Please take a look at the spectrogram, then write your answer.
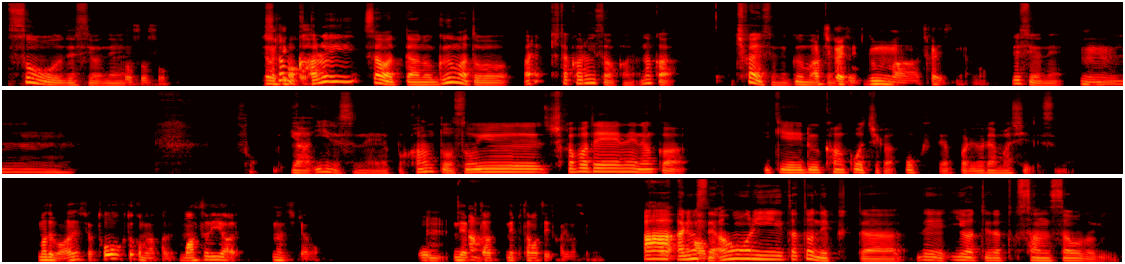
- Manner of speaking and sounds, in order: tapping
- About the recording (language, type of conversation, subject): Japanese, unstructured, 地域のおすすめスポットはどこですか？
